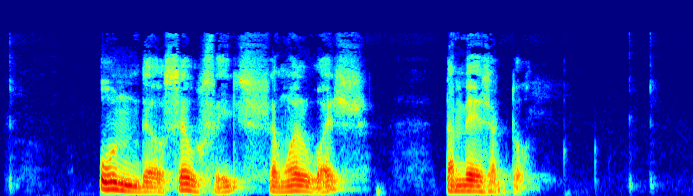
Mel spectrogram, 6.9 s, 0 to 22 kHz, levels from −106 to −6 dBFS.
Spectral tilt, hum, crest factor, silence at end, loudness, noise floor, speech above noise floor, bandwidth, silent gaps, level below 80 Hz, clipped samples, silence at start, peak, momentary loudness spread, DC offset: -8 dB/octave; none; 20 dB; 1.7 s; -22 LUFS; -85 dBFS; 64 dB; 10.5 kHz; none; -52 dBFS; under 0.1%; 1 s; -4 dBFS; 17 LU; under 0.1%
